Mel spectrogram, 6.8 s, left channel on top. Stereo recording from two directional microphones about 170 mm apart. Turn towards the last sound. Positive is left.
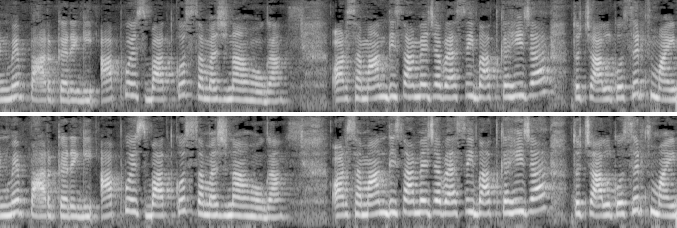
turn(degrees=-30)  # may be behind; listen again after turning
